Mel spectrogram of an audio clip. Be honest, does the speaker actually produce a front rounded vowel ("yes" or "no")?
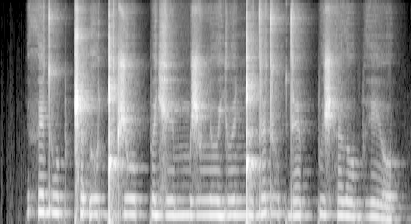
no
